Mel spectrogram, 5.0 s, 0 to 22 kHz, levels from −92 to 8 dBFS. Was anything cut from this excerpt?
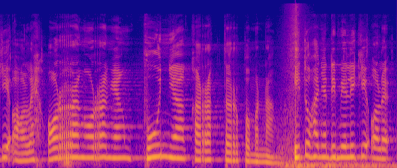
yes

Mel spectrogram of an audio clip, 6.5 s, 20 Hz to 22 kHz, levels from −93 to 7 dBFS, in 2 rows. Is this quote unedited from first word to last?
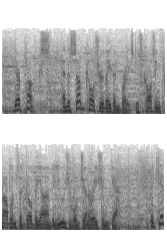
yes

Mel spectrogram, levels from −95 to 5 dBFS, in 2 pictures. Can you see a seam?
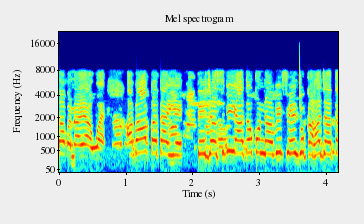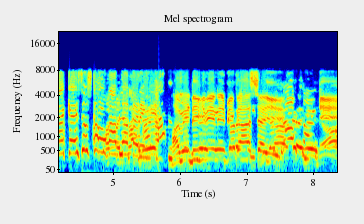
yes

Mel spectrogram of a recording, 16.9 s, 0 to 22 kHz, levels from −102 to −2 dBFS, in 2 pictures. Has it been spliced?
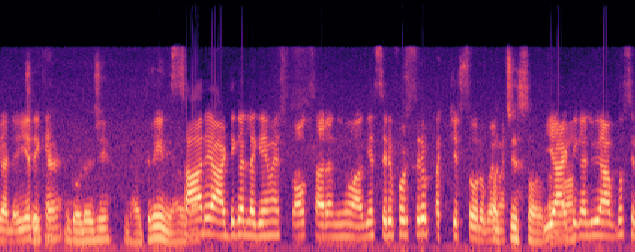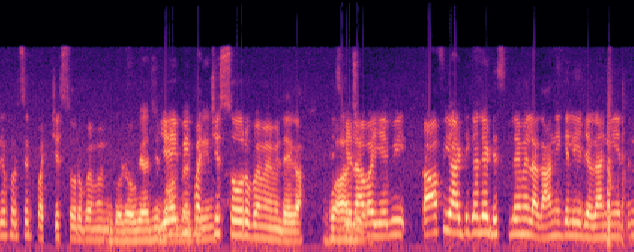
no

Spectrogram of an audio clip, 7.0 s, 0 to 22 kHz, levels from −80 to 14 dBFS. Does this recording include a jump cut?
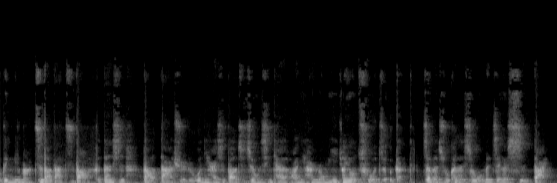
yes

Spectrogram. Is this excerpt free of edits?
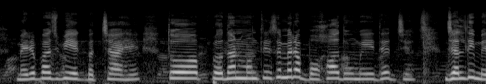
yes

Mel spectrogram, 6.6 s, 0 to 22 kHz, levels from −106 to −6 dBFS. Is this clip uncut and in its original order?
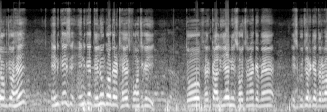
yes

